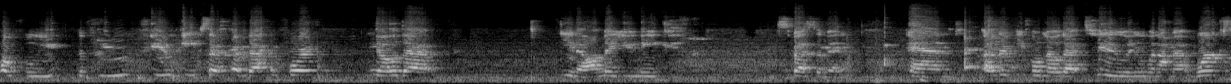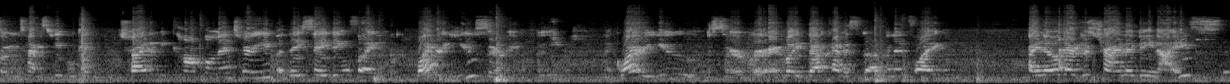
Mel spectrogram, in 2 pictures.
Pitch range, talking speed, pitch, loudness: 190-220 Hz, 170 wpm, 210 Hz, -22 LUFS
